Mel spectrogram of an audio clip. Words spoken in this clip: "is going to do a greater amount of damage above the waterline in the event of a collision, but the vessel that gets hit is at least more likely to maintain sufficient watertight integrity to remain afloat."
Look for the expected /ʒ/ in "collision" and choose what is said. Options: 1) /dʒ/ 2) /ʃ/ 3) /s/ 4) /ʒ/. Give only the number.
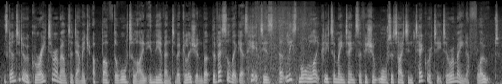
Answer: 4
